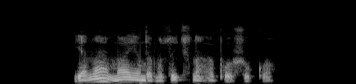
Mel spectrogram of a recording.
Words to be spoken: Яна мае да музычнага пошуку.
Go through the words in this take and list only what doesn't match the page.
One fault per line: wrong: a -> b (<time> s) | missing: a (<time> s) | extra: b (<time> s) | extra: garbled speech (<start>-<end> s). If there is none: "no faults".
no faults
